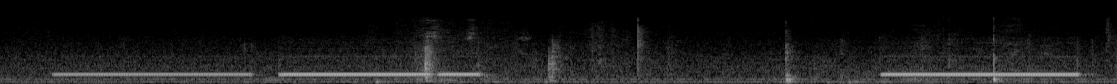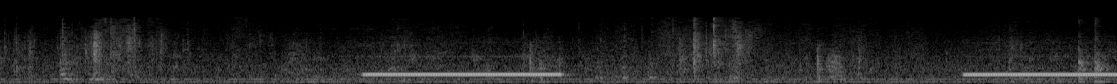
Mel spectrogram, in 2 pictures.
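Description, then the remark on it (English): A telephone line tone hums in steady two-second bursts as a call is placed to a phone number, repeating every few seconds over a quiet, faintly noisy background with occasional soft clicks; no one speaks. “All right, we had a different number to call, so I'm doing that right now.”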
